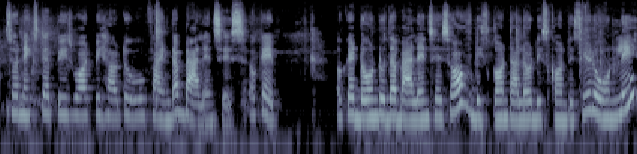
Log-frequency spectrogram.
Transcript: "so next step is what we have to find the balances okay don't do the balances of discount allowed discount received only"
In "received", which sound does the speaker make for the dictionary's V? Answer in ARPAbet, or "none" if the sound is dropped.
none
